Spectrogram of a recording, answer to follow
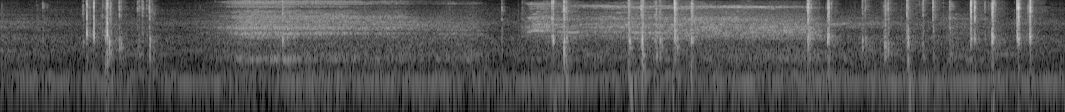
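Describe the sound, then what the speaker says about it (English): Fingers tapping a computer keyboard during a lecture, the clicks coming in irregular bursts over a quiet room hum, close and fairly soft. "It's always one of the scariest things typing in front of people"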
